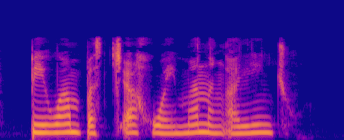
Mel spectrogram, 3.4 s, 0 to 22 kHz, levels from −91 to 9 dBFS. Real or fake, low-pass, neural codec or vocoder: real; 7.2 kHz; none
